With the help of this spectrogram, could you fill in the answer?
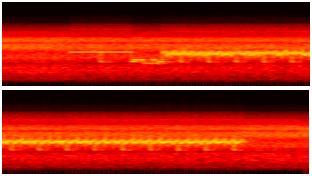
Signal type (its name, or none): SSTV (slow-scan television)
